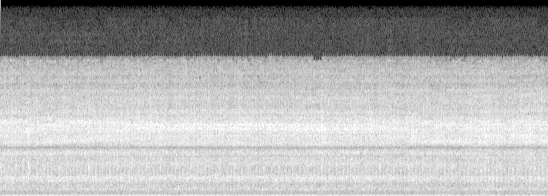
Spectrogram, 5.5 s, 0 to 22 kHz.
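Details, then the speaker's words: Mercedes-Benz 190SL, rebuilt Solex carbs, linkage disconnected; idle backed off so synchrometer reads 6 on both carbs, uniformly balanced. Steady even low idle, smooth regular beat, no misses or surging; normal idle. "And so we still have uniformly adjusted carburetors. I don't want it idling that high, so I'm going to back it off. That's 6."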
